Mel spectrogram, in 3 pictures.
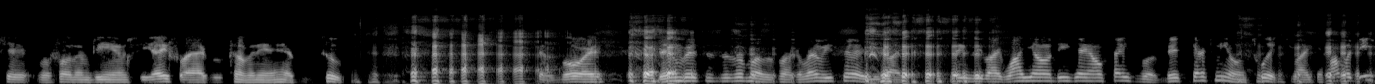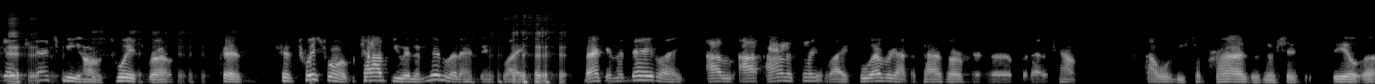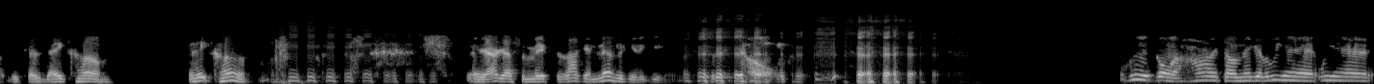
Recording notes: I knocked out my first phone interview.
